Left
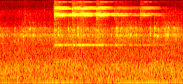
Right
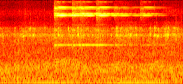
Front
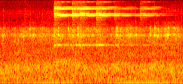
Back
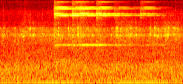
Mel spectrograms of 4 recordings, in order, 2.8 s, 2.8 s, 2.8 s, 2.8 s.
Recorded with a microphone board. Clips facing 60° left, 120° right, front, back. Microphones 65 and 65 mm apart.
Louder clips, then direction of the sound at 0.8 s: Even, even; 140° right.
